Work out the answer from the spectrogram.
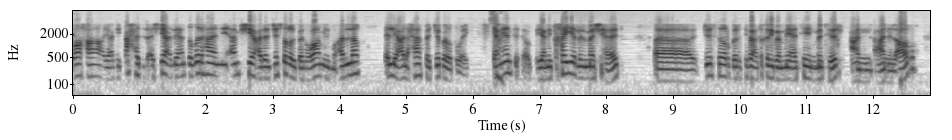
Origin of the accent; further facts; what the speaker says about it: Saudi Arabia; عندنا في السعوديه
